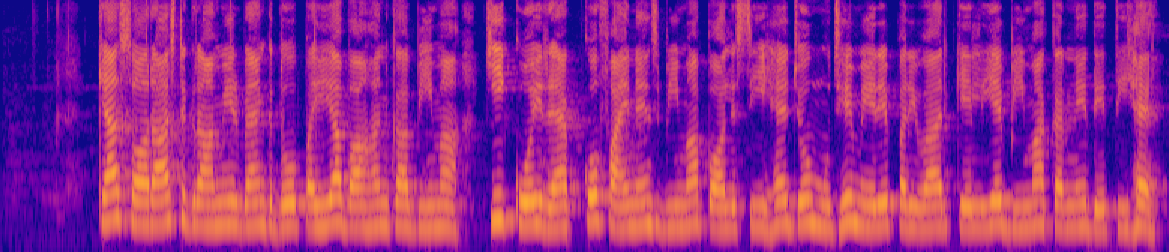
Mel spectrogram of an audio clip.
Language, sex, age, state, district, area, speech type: Hindi, female, 30-45, Madhya Pradesh, Katni, urban, read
